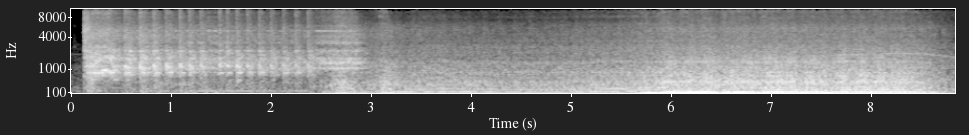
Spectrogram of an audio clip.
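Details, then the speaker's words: Freshly rebuilt 2nd-gen Cummins diesel, second startup: steady cranking about four beats a second, then it catches and runs rough with uneven pops out the exhaust as revs rise, check-engine light back on; camshaft position sensor code. "Okay, second startup did not go very well either. Engine light came right back on and started popping out the exhaust again. Ran the codes. We have a camshaft position sensor code, so I'm going to check that out."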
